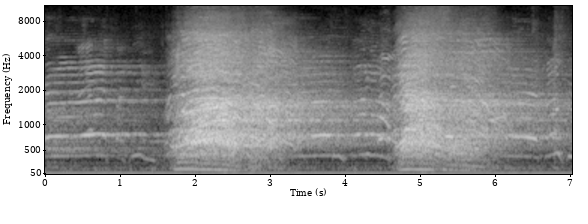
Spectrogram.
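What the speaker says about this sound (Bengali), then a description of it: "একটা জোরে তাকবীর দাও।" A large crowd at a religious sermon gathering shouts a takbir (Allahu Akbar) in unison in two loud, roaring bursts, with softer murmuring and a voice in between.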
